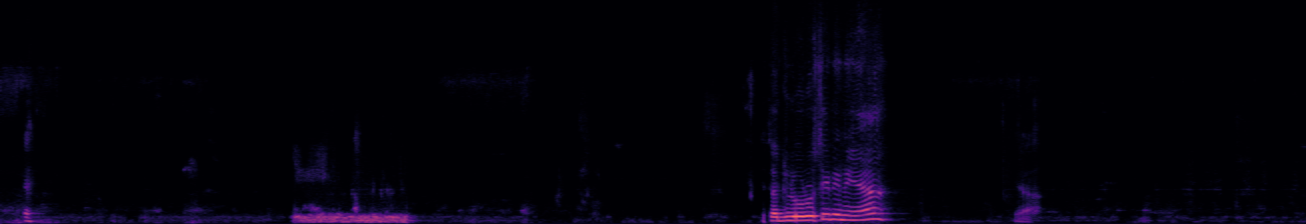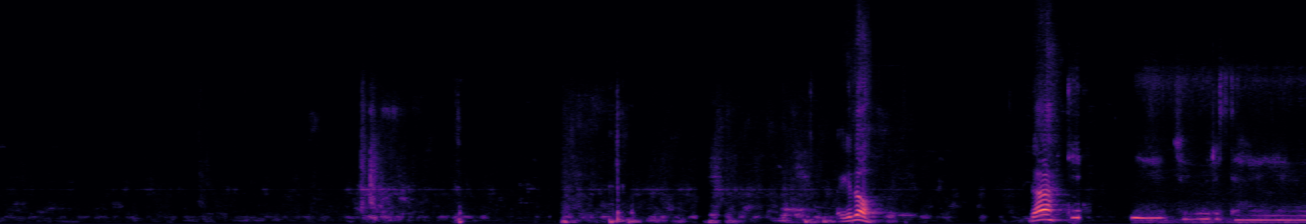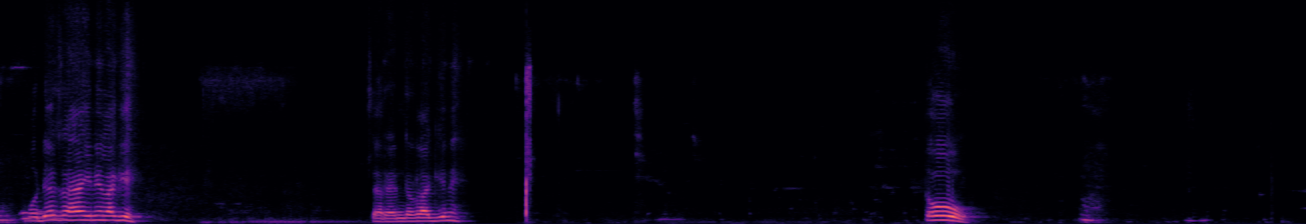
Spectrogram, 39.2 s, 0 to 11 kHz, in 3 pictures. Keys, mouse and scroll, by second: 1.4 ctrl+z, 2.7 ctrl+z, 5.7 click, 8.5 click, 11.0 click, 12.2 click, 14.3 click, 16.3 click, 18.9 click, 23.0 click.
